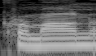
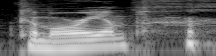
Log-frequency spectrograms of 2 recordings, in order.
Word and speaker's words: Comorium: right next to me, that Cremon or whatever? The one that's directly southwest of me. Comorium. Yeah. that was an atrocious. As I put my foot in my mouth, that was an atrocious pronunciation.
